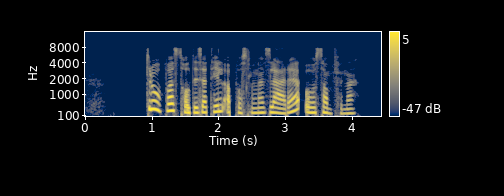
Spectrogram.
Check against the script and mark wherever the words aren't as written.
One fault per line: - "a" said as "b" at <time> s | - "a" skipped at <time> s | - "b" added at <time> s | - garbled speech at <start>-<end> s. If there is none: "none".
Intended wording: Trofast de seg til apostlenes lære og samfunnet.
- "holdt" added at 1.5 s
